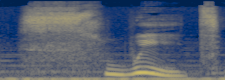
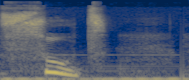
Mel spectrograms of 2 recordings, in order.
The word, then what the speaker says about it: suite: particular one it is sweet again but people don't know the right pronunciation they call it suit is sweet and not suits okay so it means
